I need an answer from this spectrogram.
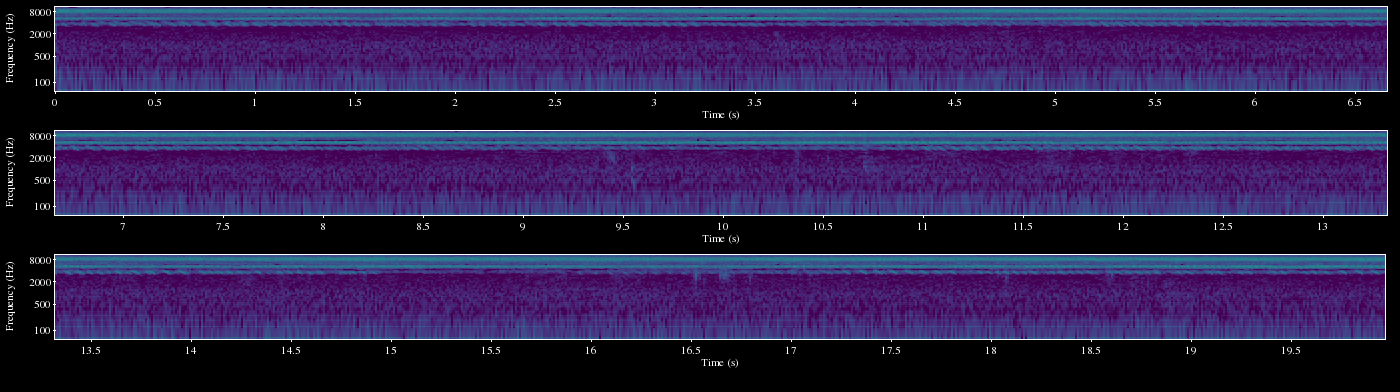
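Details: On a summer night, insects keep up a continuous shrill ringing in several high layers, with a few faint brief clicks breaking through and a soft low rumble underneath throughout.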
